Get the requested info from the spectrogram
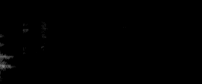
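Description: Near silence between words: the tail of a spoken word fades out at the start, followed by a few faint short ticks, then dead quiet.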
